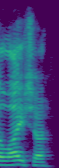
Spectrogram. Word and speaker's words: Elisha: And it's hard to make people, did he say Elijah or did he say Elisha? So we did the Catholic pronunciation, but my wife had to keep saying, cut, you said Elisha.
